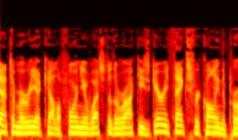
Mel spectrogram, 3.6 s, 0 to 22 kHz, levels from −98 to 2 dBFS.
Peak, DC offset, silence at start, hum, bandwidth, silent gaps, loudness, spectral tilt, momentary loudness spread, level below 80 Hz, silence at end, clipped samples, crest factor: -2 dBFS; under 0.1%; 0 s; none; 11 kHz; none; -20 LUFS; -6.5 dB/octave; 3 LU; -48 dBFS; 0 s; under 0.1%; 18 dB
